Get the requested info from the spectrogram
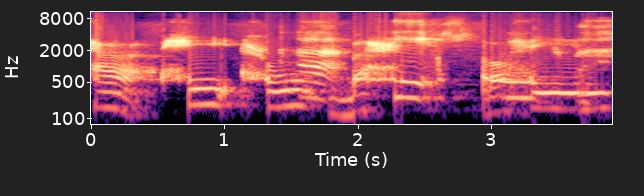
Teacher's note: huruf H di tenggorokan paling di tengah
